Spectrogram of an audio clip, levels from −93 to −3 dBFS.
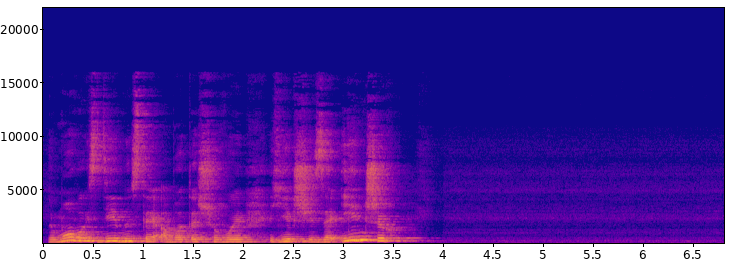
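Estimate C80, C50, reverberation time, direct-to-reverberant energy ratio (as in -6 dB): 10.5 dB, 7.0 dB, 0.70 s, 3.0 dB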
